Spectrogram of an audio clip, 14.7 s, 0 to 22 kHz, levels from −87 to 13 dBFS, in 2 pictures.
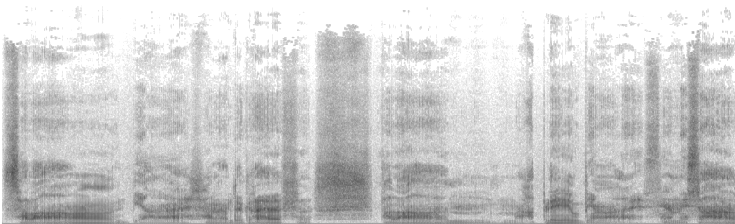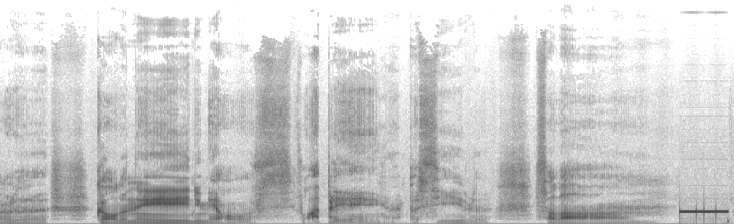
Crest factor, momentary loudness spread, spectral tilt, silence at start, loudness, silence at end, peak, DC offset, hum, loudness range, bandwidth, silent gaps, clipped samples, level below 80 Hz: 26 dB; 13 LU; -1 dB/octave; 0 s; -24 LUFS; 0 s; 0 dBFS; 0.4%; none; 5 LU; over 20 kHz; none; under 0.1%; -52 dBFS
